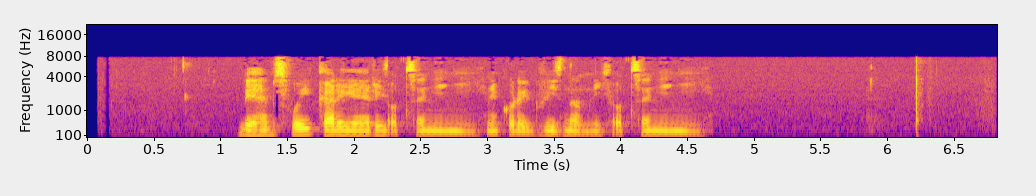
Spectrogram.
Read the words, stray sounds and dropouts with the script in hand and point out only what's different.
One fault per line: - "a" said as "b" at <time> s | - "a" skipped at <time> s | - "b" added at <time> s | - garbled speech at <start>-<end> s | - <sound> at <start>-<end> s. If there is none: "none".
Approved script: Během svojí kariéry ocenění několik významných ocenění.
none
